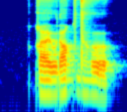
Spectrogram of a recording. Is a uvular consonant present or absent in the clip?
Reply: present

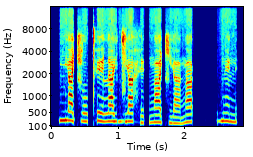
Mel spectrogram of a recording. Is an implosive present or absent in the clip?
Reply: absent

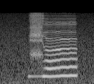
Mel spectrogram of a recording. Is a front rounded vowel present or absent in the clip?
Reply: present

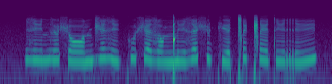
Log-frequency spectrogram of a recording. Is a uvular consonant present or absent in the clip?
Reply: absent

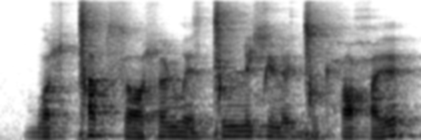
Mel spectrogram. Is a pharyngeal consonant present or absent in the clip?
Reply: present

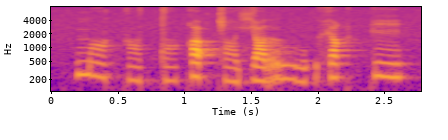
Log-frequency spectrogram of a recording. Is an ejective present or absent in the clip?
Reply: absent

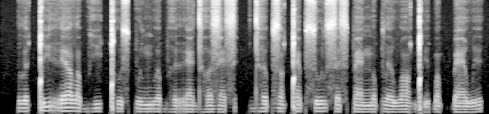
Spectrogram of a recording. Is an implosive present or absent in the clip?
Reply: present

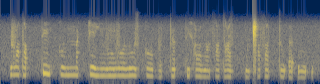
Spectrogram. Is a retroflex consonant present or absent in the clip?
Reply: absent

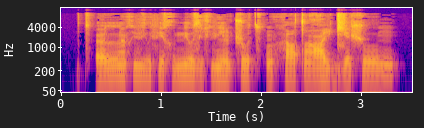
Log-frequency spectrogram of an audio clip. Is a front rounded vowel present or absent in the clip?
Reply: present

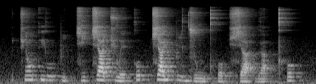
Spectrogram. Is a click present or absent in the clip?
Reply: absent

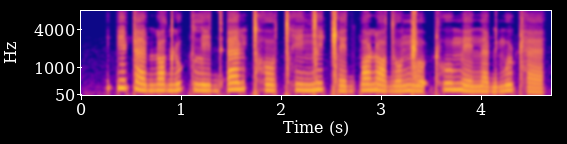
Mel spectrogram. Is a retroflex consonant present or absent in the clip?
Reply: present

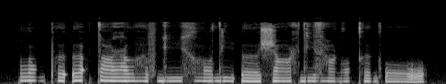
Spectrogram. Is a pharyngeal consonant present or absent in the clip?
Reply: present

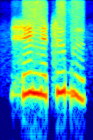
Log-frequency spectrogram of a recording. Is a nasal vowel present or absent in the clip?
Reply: absent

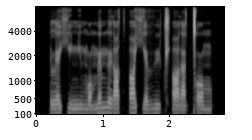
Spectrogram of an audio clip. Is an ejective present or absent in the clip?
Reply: present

